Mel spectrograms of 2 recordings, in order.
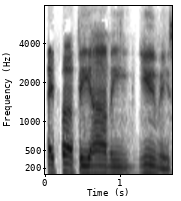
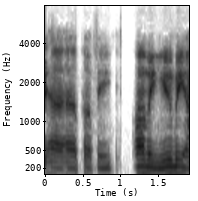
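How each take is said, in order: First: "Hey, Puffy, Ami, Yumi" stumbled out in pieces, "Hi Hi" slurred into "Hey"; tongue-tied mispronunciation. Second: "Hi Hi Puffy, Ami Yumi" said deliberately, with both "Hi" words clear; careful pronunciation. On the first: Real, not acted. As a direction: fumble "Hey, Puffy, Ami, Yumi" with a pause between each name. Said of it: "my southern accent doesn't work with the Japanese". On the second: Shown as a demonstration. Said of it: "I just wanted to say it one more time".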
